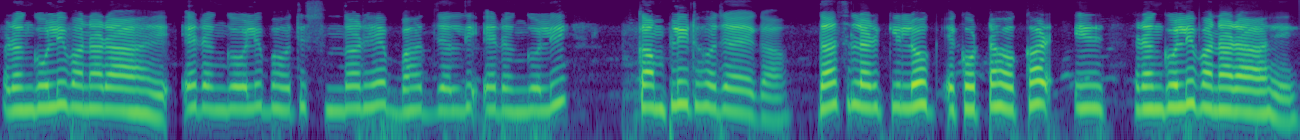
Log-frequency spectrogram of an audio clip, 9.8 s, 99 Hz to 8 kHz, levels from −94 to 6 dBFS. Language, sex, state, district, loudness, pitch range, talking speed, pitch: Hindi, female, Uttar Pradesh, Deoria, -17 LUFS, 250-280 Hz, 165 wpm, 265 Hz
